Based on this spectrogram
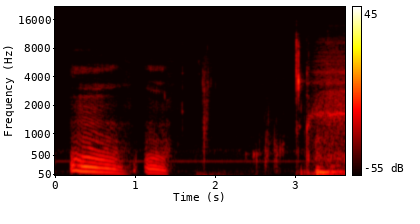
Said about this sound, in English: Let me take a moment to drink some water here and clear my throat.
